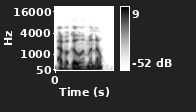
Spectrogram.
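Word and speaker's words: avgolemono: We have avolemono. How do you say that again? – Avogolemono.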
